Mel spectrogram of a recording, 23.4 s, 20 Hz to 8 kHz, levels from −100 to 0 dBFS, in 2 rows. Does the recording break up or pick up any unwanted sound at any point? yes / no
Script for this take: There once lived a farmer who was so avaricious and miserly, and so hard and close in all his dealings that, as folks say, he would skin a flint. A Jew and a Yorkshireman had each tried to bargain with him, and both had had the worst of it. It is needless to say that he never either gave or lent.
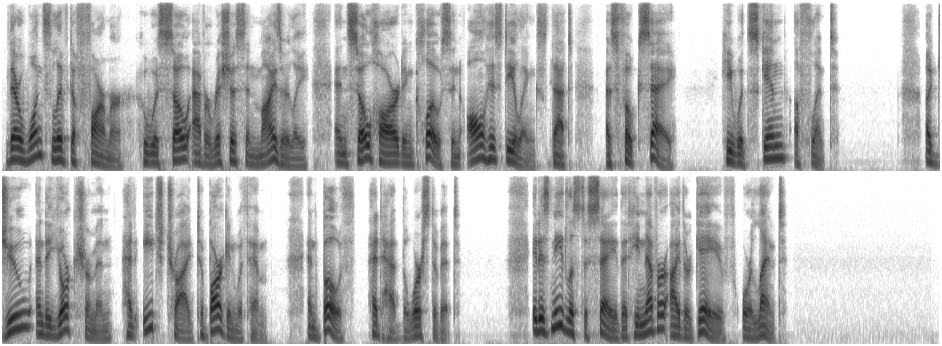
no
